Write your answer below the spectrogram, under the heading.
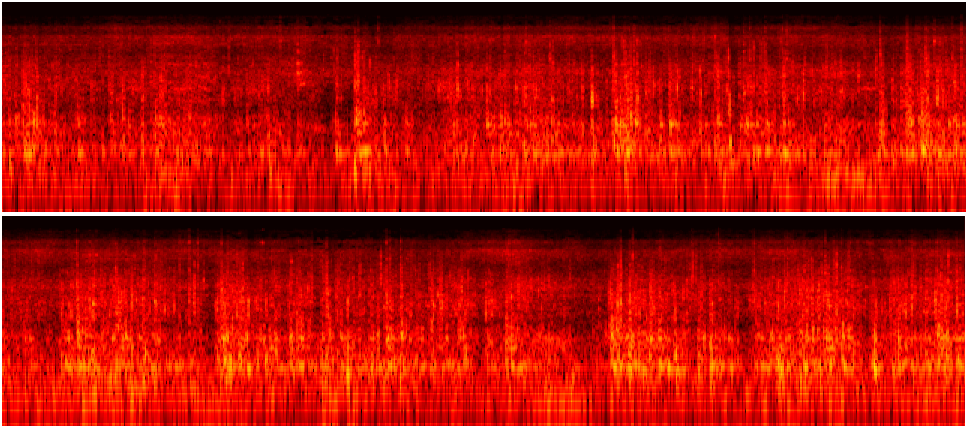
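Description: Mountain bike descending a rocky trail at speed: tyres crunching and rumbling over rock and loose stones, with a running clatter of small knocks from the bike, and wind noise on the camera microphone.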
